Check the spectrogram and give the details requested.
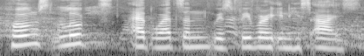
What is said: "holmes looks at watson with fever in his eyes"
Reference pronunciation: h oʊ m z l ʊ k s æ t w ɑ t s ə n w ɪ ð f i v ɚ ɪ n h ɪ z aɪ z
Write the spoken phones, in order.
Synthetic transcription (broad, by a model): h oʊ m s l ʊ k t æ t w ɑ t s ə n w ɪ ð f i v ɚ ɪ n h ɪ s aɪ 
